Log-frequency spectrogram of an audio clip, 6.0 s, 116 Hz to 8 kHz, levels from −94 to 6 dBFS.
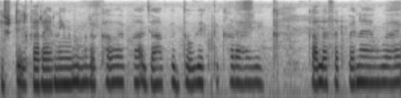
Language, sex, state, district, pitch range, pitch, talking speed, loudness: Hindi, female, Jharkhand, Garhwa, 215-230 Hz, 225 Hz, 180 wpm, -16 LUFS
